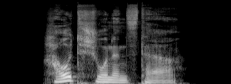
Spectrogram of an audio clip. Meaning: inflection of hautschonend: 1. strong/mixed nominative masculine singular superlative degree 2. strong genitive/dative feminine singular superlative degree 3. strong genitive plural superlative degree
- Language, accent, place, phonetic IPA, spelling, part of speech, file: German, Germany, Berlin, [ˈhaʊ̯tˌʃoːnənt͡stɐ], hautschonendster, adjective, De-hautschonendster.ogg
